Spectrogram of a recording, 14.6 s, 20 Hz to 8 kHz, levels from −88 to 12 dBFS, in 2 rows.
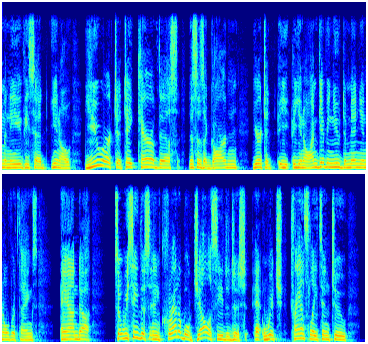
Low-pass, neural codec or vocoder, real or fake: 7.2 kHz; none; real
